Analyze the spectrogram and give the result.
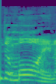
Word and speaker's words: Des Moines: You're in Des Moines, Iowa. – Drent, you sound like a real gringo right now. It's pronounced Desmoines.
